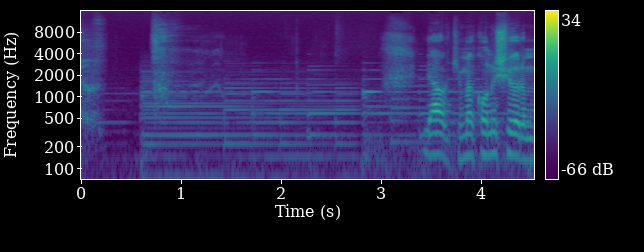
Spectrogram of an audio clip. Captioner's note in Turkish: Gülüyor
